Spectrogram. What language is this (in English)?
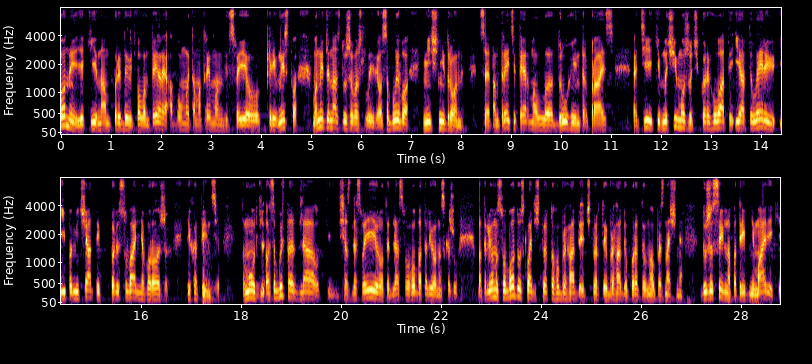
Ukrainian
